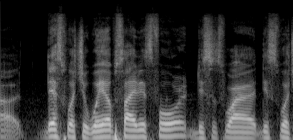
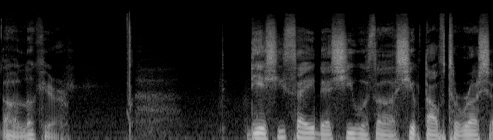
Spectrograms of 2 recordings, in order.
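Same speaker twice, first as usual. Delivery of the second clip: deliberately deeper, lower voice, much slower; 6 semitones lower, 4 dB quieter than usual. Asking listeners not to tell anybody, saying this real low in a deeper voice. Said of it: "I'm gonna let my voice get a little deeper".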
